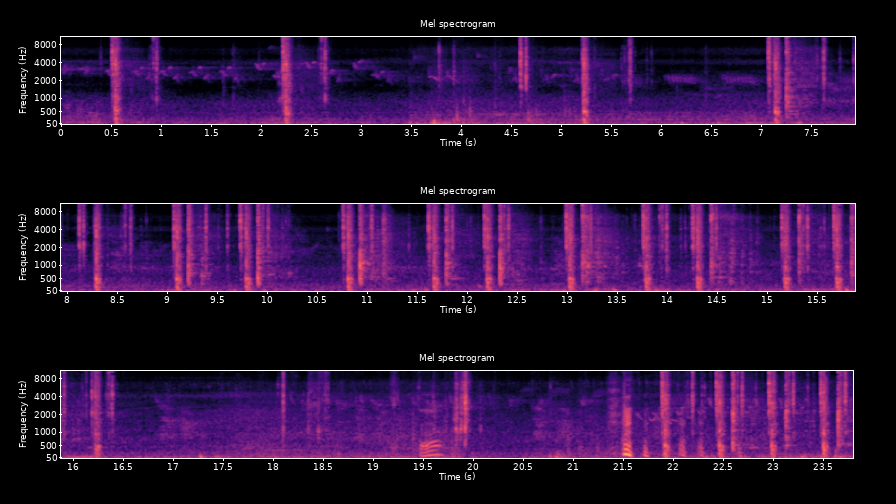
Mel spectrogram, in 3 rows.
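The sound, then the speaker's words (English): Shots from an SSX 23 non-blowback gas pistol: many sharp, snapping cracks fired at irregular intervals, sometimes in quick clusters, over a low, quiet background. “we're gonna try out this SSX 23. Great pistol. All right, guys, so I got loaded up. I'm going to take a few shots and see how they fly.”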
